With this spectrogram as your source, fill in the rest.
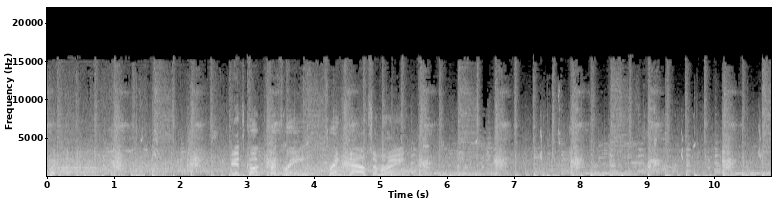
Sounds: music
speech

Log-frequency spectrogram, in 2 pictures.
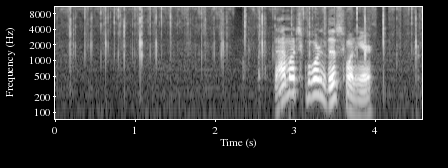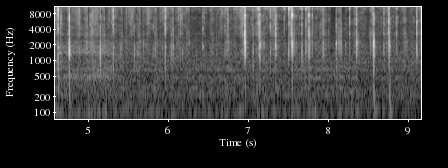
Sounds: speech
inside a small room

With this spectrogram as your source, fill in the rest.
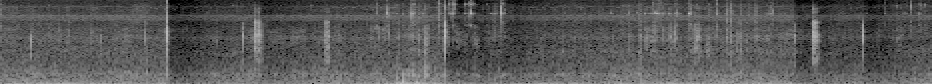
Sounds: pets

